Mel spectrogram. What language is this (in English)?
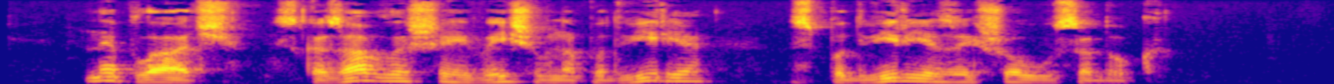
Ukrainian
